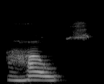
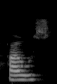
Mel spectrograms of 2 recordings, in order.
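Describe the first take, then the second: First: "house" slow, with a light h; English house. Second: "house" with throaty Arabic h; not-this house. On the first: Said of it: "on dit house". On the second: Teacher correcting by contrast, "house" with heavy friction. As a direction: rasp the h at the start of "house". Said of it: "On dit pas house". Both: Shown as a demonstration.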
